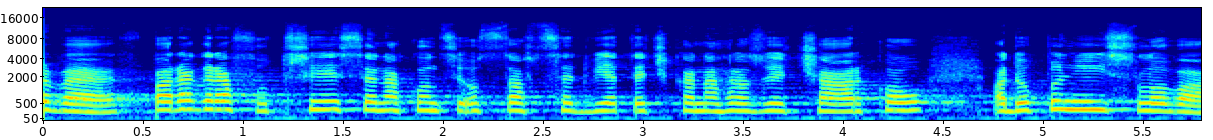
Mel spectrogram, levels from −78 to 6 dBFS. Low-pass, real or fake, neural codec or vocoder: 14.4 kHz; fake; vocoder, 48 kHz, 128 mel bands, Vocos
